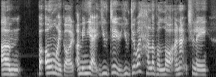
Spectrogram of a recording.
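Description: A woman, hosting a casual chat over a video call, talkative and quick to laugh and swear. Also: medium pitch. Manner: chatty, swears freely, laughs often. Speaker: podcast host. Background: faint fan hum.

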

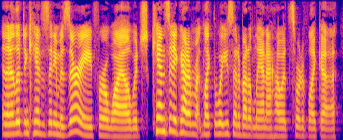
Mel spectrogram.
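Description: A woman's voice: medium pitch, rapid-fire, fairly bright tone, smooth. A woman from Omaha, Nebraska, chatting casually in a talk show, with many likes and hedges. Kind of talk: casual conversation.

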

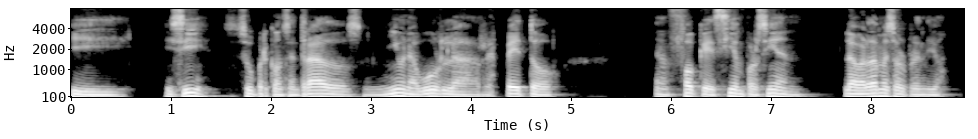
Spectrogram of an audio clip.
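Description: A man with an Argentine accent, a mental coach answering interview questions in a relaxed, reflective way. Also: low-pitched, slow. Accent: Argentine Spanish. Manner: relaxed, reflective, with frequent fillers.

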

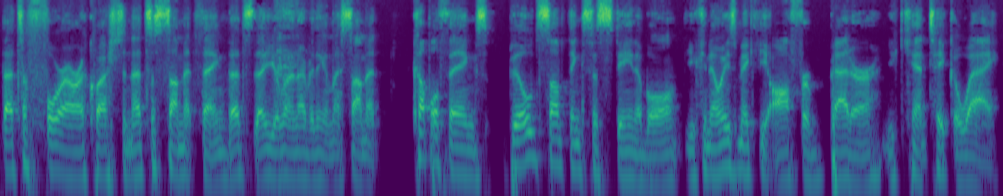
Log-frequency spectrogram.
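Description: A man's voice: sits low, a little fast, slightly rough, no room sound. A man in his forties, a talkative dentist guest chatting in a casual interview, reflective and joking as he answers. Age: 40s.

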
